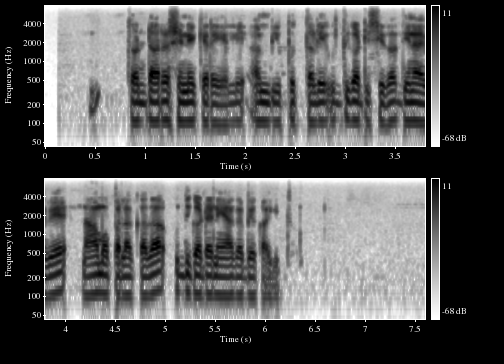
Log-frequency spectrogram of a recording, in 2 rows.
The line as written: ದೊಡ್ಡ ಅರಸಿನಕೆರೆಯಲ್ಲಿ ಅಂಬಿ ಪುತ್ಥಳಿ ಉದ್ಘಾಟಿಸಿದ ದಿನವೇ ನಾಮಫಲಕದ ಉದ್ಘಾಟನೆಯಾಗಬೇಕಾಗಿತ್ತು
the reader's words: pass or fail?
pass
